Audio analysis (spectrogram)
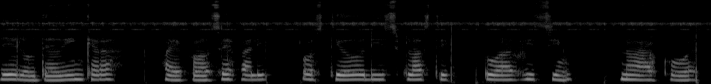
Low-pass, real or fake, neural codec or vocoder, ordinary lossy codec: none; real; none; none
